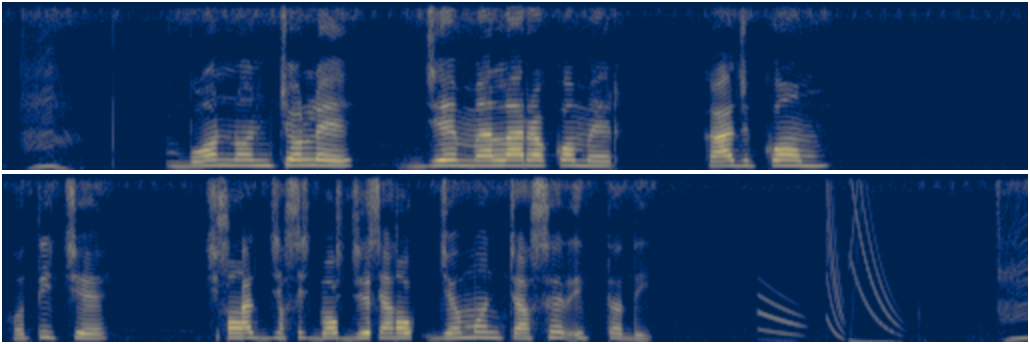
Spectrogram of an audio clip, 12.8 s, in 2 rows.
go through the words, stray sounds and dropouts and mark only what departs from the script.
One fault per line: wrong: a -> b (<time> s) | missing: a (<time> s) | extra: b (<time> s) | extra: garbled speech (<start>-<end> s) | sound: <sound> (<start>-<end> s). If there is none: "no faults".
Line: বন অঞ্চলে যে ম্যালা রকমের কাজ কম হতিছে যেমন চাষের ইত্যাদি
extra: garbled speech (7.6-9.0 s)
sound: chirp (11.1-12.1 s)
